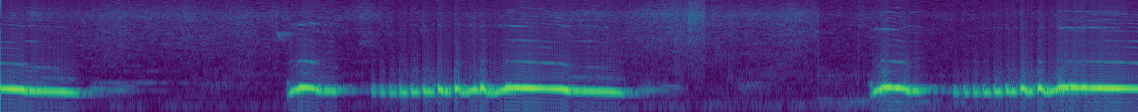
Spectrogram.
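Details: Contest puter pelung (Barbary dove) song: the tail of one coo, then two more phrases, each a short rising introductory note and a drawn-out rolling coo that fades downward.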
